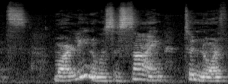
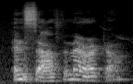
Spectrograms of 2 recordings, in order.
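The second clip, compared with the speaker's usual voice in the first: ordinary delivery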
